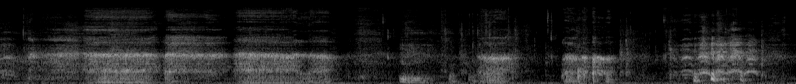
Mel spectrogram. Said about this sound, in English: That laboured breathing you hear in the background is Boo.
